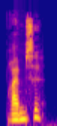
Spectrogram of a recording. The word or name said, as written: brems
